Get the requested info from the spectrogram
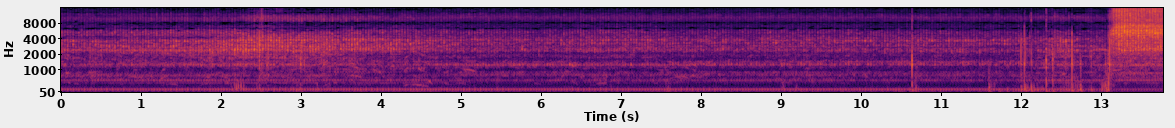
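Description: A small engine running steadily at an even pitch, with a few loud knocks near the end.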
